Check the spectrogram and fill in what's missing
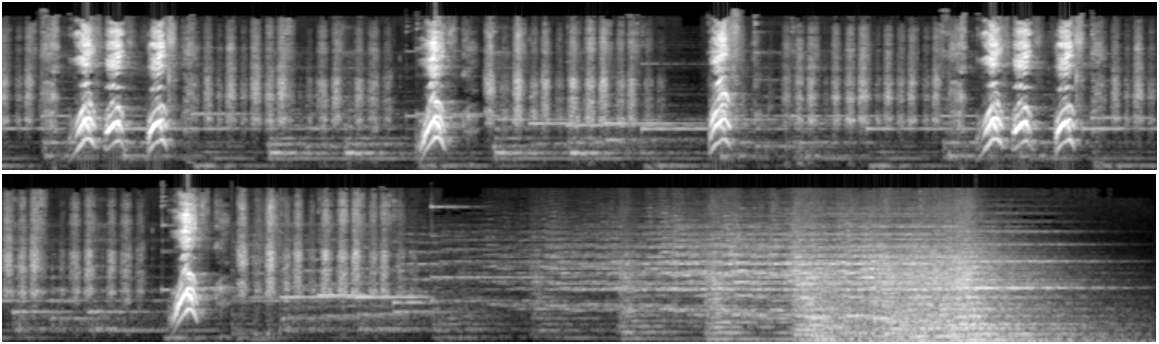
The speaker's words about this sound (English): Right, she would have been much sicker if she ate all that chocolate. She seems like a good dog to me.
